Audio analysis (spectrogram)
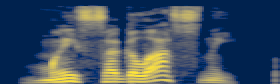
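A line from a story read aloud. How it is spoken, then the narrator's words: Hiss. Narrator (Russian): прошипел он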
